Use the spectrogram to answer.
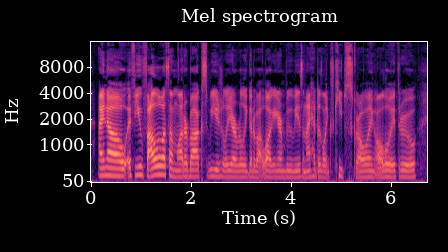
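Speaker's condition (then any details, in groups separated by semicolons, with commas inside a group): No condition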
